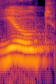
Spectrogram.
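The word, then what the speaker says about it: Jood: This was the star I had to wear and our stars had J O O D in black letters, which is uh pronounced "yote", which means Jew.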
